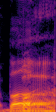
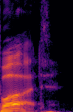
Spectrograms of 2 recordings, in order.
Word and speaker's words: bud: And But it's bud, right? Nip it in the bud. Yeah. Yeah. Wait, it's But I like butt.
